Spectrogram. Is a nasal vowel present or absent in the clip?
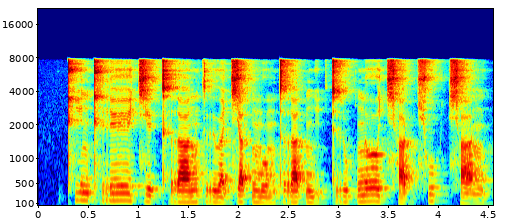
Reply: absent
